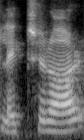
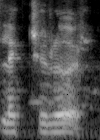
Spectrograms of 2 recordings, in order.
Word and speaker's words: lecturer: that I learned that it's not lecturer it's lecturer lecturer right how to pron lecturer lecturer lecturer right okay like when you look at this word e so we say photographer we say film maker so do you notice like a sound is there at the end e right so why do we say lecture are then I don't know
